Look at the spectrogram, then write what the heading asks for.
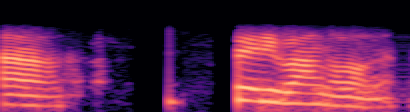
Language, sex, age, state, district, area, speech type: Tamil, female, 18-30, Tamil Nadu, Tiruvarur, rural, conversation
